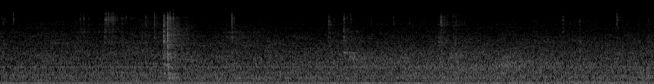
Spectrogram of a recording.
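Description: Faint handling sounds of thin enamel wire being wound around the wooden pegs of a coil-winding jig: light scattered ticks and rubs, with one slightly louder click just under two seconds in, over a steady low hum.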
